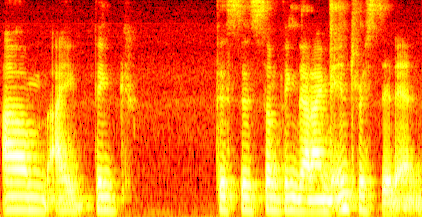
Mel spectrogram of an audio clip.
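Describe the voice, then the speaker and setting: In a Spanish accent, a woman speaks at a moderate pace and a medium pitch. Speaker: language-learning entrepreneur. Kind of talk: interview. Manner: hesitant, many fillers.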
